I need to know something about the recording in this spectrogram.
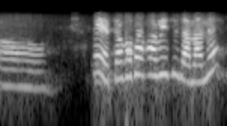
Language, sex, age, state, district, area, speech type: Assamese, female, 45-60, Assam, Nagaon, rural, conversation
